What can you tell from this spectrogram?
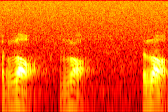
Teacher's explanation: बुझात है कि 2-3 बार जीभ कांपे लायक है।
